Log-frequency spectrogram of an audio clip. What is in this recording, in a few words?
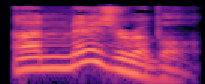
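"unmeasurable", British English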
